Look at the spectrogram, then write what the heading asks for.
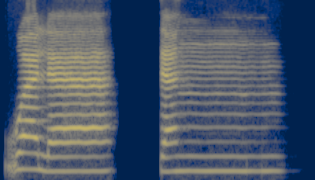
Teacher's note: You're hiding the sound of noon here because this is ikhfa.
